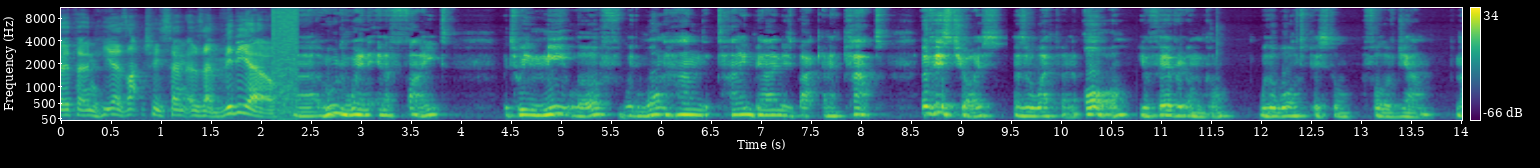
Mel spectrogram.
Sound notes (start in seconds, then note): 2.0 static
